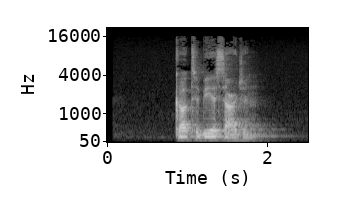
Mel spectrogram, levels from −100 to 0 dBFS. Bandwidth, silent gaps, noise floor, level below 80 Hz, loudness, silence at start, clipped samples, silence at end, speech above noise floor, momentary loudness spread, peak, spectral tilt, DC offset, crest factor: 16 kHz; none; -67 dBFS; -74 dBFS; -25 LUFS; 0.85 s; under 0.1%; 0.55 s; 43 dB; 14 LU; -6 dBFS; -4 dB/octave; under 0.1%; 22 dB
